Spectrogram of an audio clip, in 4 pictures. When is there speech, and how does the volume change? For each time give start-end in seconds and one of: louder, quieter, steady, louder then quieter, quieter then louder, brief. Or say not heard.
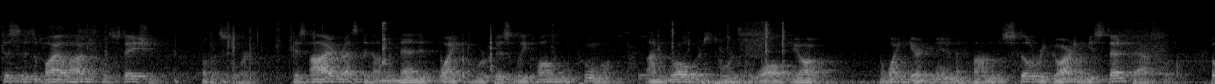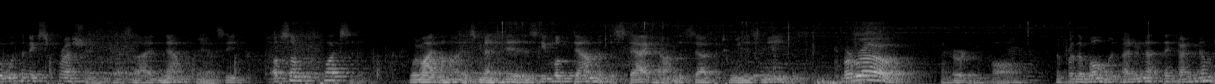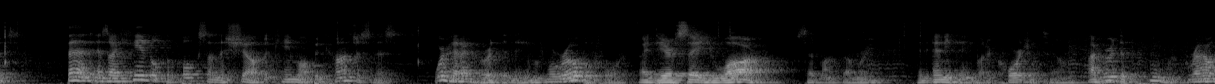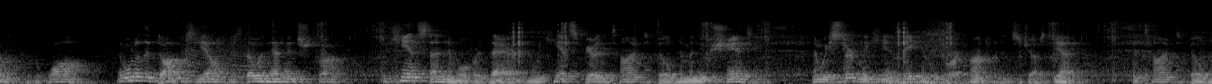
0.0-48.5 steady.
